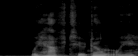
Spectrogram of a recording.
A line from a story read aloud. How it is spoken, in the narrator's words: Aziraphale says quietly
